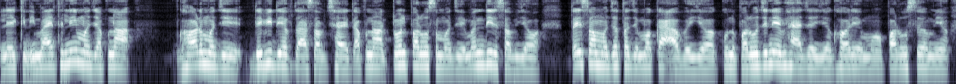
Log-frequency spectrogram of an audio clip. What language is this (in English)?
Maithili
